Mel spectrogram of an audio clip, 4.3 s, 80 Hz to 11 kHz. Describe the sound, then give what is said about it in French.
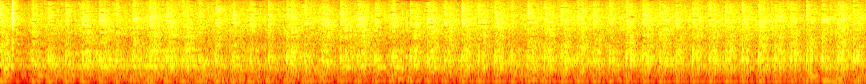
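A Renault R12 Gordini car engine runs with a loud, rapid, rattling pulse, holding steady throughout with an odd, buzzing edge to its tone. “Il y a un mec qui filme le démarrage de sa R12 Gordini. Mais elle fait un bruit bizarre la R12 Gordini là.”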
